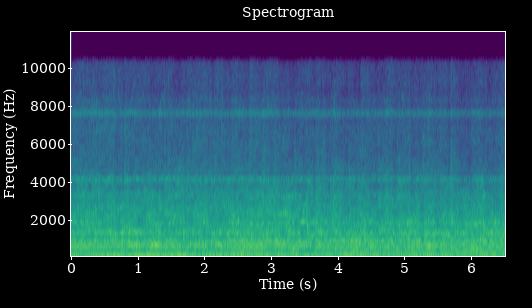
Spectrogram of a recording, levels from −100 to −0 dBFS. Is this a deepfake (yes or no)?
yes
